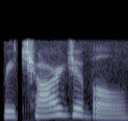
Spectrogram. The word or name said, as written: rechargeable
